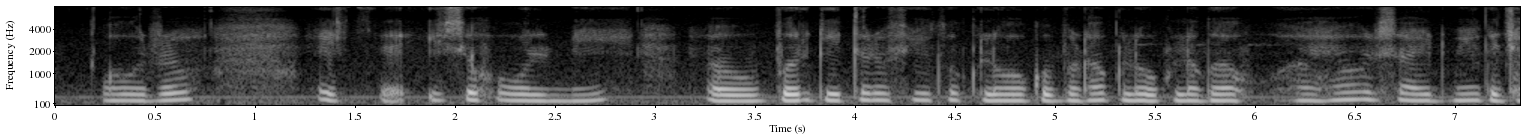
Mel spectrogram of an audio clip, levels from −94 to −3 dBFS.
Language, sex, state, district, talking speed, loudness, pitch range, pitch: Hindi, female, Bihar, Darbhanga, 190 wpm, -33 LUFS, 185-205 Hz, 190 Hz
